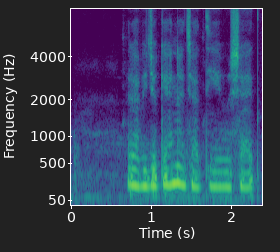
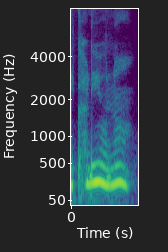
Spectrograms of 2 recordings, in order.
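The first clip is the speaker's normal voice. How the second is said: insisting; 2 semitones higher, 7 dB louder than usual. Acted. Raavi insists.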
